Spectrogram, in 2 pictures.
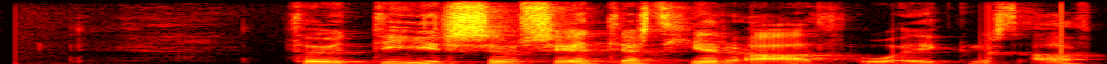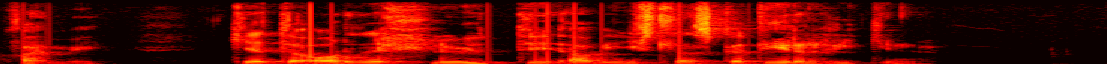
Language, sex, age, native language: Icelandic, male, 40-49, Icelandic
